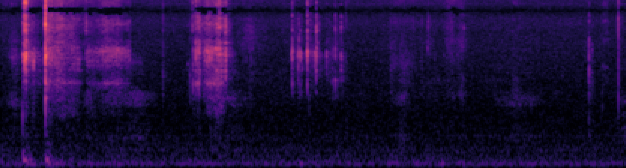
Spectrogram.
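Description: Faint handling noises of small diecast model vehicles: two sharp little clicks near the start as the car is set onto the toy flatbed's bed, then a few soft scrapes and rustles.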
